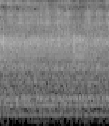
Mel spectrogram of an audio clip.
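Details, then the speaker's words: Squier Jaguar with two single-coil pickups and poor factory shielding: steady low mains-type buzz with bright overtones that drops a lot when the strings or hardware are touched, a screw possibly missing; suspected ground fault causing hum. "he touched the strings and the ground noise went away."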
